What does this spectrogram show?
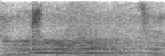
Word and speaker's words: Louis Patrick: She's telling me there's no accent in there. Just pronounce it Louis Patrick.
